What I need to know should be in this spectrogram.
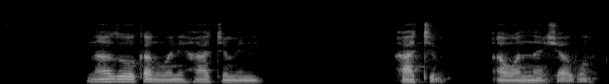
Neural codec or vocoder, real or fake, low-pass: none; real; 7.2 kHz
